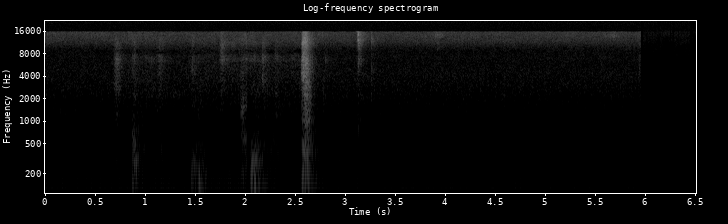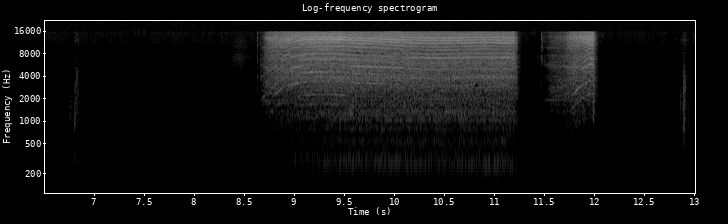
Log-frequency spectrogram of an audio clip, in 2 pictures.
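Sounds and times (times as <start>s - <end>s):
cordless drill motor running: 8.6s - 12.1s.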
